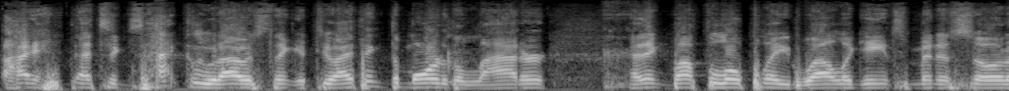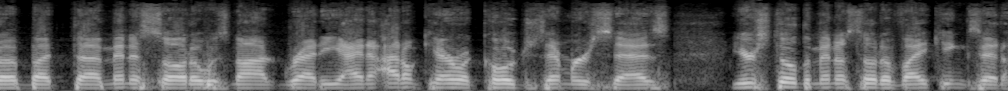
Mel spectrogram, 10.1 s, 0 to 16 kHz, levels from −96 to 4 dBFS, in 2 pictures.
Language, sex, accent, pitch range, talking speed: English, male, American, 150-170 Hz, 250 wpm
